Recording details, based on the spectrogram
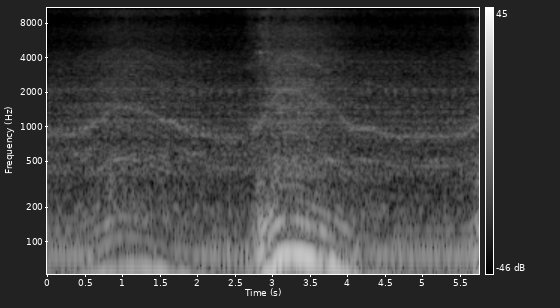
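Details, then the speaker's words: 2002 Acura RSX Type S K20 after replacing defective IACV, nearly warm at about 1000 rpm: throttle blip then settles straight back to even idle without hunting between 1000 and 2000 rpm as before; surge fixed. "okay looks like replacing that iecv did the pro did the fix"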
